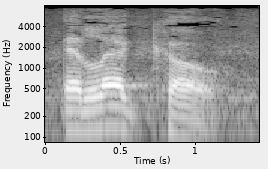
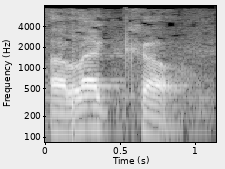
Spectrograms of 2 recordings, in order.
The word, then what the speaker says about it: elegko: The word convict is the verb elegko. E-L-E-G-K-O, elegko. Elegko, accent on the second syllable, elegko.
